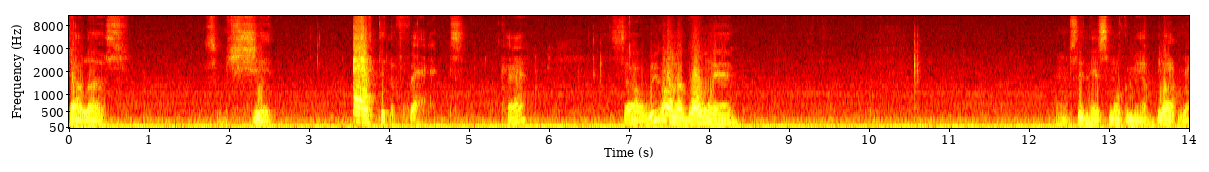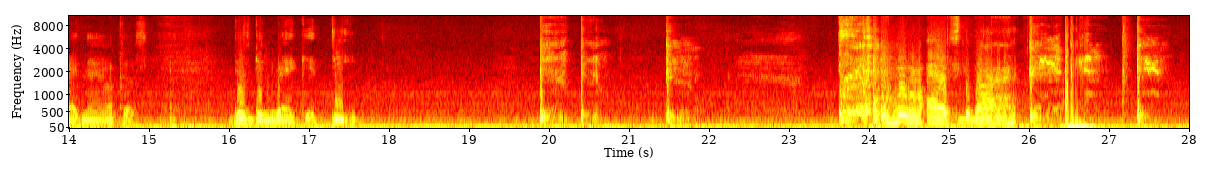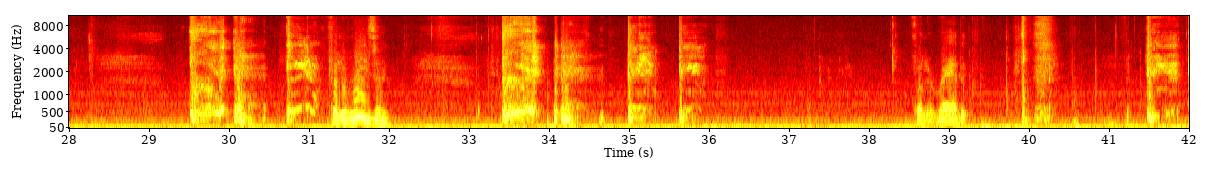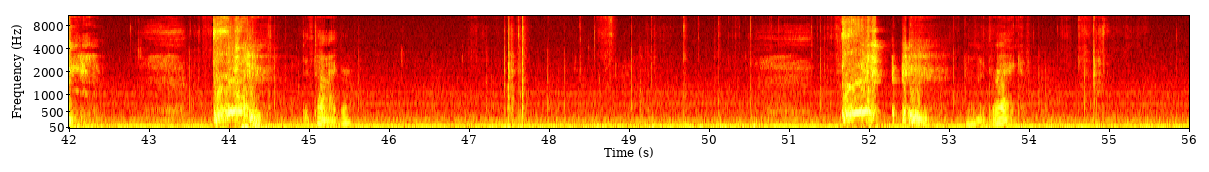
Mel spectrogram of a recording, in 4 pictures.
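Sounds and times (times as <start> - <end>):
steady low hum: 0.0 - 56.0
man coughing: 19.9 - 20.8, 21.4 - 21.9, 23.6 - 24.4, 26.0 - 27.8, 29.5 - 31.2, 33.4 - 36.2, 41.0 - 42.4, 43.8 - 44.6, 51.6 - 53.0.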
